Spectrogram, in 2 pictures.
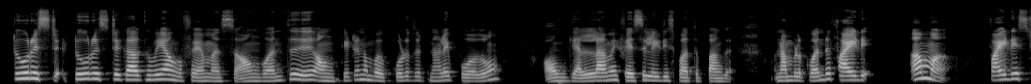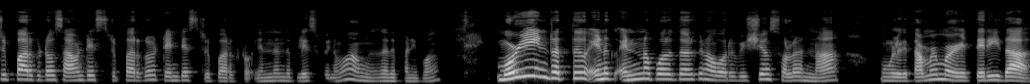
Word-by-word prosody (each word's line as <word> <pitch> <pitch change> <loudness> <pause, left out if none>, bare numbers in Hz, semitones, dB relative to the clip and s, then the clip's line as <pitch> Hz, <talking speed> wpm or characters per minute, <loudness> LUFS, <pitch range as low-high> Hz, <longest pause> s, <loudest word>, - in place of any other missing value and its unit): Tourist, 270 0 +2 0.2
டூரிஸ்ட்டுக்காகவே 235 -4 +1
அவுங்க 210 -5 -2
famous. 160 -1 -3
அவுங்க 160 +2 -4
வந்து, 190 +8 -4 0.2
அவங்க 170 -2 -2
கிட்ட 180 +4 -8
நம்ப 195 -4 -4 0.2
குடுத்துட்டுனாலே 180 0 -7
போதும். 155 +8 -4 0.5
அவுங்க 160 +1 -3
எல்லாமே 180 +5 +1
ஃபேசிலிட்டீஸ் 180 0 -3
பாத்துப்பாங்க. 150 -2 -4 0.6
நம்பளுக்கு 175 0 -2
வந்து 250 +7 -3
5 200 0 +7
டே, - - -4 0.5
ஆமா. 285 - +4 0.5
5 210 +3 +6
டேஸ் 260 0 -1
ட்ரிப்பா 230 0 +1
இருக்கட்டும் 215 -1 -3
7 190 +2 0
டேஸ் 210 0 -6
ட்ரிப்பா 190 +1 -8
இருக்கட்டும், 210 +5 -8
10 185 0 -4
டேஸ் 195 0 -8
ட்ரிப்பா 160 0 -9
இருக்கட்டும். 150 0 -16
எந்தெந்த 170 +2 -11
பிளேஸ் 165 +1 -9
வேணுமோ, 155 +9 -12
அவுங்க 180 -6 -7
வந்து 160 +1 -9
அத 160 - -8
பண்ணிப்பாங்க. 145 +4 -13 0.7
மொழின்றத்து 290 -2 +8 0.2
எனக்கு 255 +2 +1
என்ன 245 +5 +1
பொருத்தவரைக்கும், 240 0 0
நான் 200 -2 0
ஒரு 185 - -10
விஷயம் 240 +5 -3
சொல்லனுன்னா, 175 -2 -3 0.6
உங்களுக்கு 170 -1 -3
தமிழ் 225 +8 +1
மொழி 185 -4 +3
தெரியுதா, 185 -1 +4
190 Hz, 150 wpm, -23 LUFS, 170-230 Hz, 0.7 s, மொழின்றத்து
